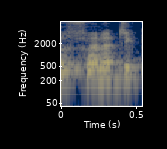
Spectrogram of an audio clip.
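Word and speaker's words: phonetic: ए टी आई सी बहुत लोग इसको फोनेटिक बोलते हैं लेकिन दोस्तों ये गलत है इसको बोला जाता है फेनेटिक फैंटास्टिक का मतलब होता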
